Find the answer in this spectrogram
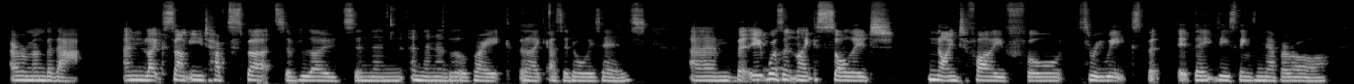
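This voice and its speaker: A woman speaks at a fairly slow pace with medium pitch and fairly even intonation. The recording is very clean with a silent background, and the sound is dry and close with no echo. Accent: British. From Britain. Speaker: voice actor. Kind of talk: podcast interview. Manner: hesitant, many fillers and repeats.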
